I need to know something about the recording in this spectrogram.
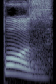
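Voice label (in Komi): "поз", Komi, female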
